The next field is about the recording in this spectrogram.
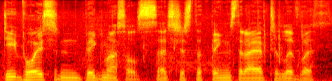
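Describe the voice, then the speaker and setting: A man with a deep voice talks slowly and easily, drifting from thought to thought as he plays. His voice has a gravelly edge. Faint typing and clicks sit behind him. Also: level tone, a little hiss or hum. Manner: laid-back and rambling. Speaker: streamer. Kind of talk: casual chat while gaming.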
